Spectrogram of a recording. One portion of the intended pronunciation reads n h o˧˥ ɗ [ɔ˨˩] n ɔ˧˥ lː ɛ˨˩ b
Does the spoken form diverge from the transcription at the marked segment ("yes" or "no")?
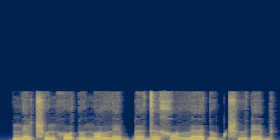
yes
